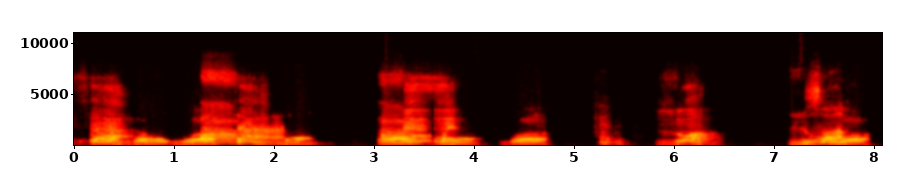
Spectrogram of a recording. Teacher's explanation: یہ تینوں حروف زبان کی نوک کو اوپر کے سامنے والے دو دانتوں کے اندرونی کنارے سے لگا کر ادا ہوتے ہیں. فرق صرف اتنا ہے کہ سا اور زال کی آواز باریک ہوتی ہے اور زوا کی تھوڑی سی موٹی.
